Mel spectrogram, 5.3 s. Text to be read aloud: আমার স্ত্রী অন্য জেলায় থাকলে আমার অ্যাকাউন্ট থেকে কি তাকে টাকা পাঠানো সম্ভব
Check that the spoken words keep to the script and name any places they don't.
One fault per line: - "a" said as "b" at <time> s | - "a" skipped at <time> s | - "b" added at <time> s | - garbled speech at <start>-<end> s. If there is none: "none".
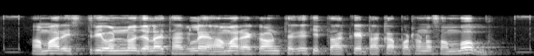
none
